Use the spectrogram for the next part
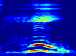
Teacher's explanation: o E é mais forte e o I é a semivogal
